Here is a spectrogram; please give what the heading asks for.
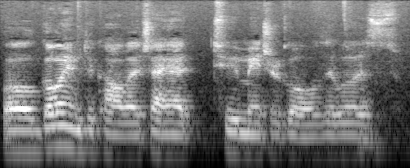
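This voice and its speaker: Young man, from Norway, low voice, flat intonation, modest, halting. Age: young adult. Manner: plain, modest, halting with short phrases. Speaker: college bowler. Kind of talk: casual interview answers.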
